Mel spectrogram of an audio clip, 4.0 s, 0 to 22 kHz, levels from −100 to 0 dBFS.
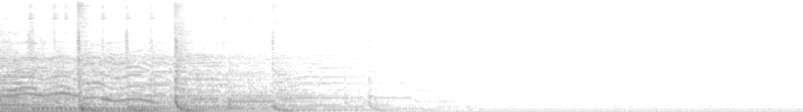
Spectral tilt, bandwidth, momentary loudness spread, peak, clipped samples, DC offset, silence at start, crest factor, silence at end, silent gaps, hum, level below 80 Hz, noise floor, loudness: -6 dB/octave; 19.5 kHz; 8 LU; -44 dBFS; under 0.1%; under 0.1%; 0 s; 20 dB; 0 s; none; none; -72 dBFS; -87 dBFS; -61 LUFS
